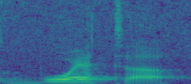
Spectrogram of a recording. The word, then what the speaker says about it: beta: In one part of the Timucua-speaking world, that's just beta. In another part it's "bueta," with a little "w" sound.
